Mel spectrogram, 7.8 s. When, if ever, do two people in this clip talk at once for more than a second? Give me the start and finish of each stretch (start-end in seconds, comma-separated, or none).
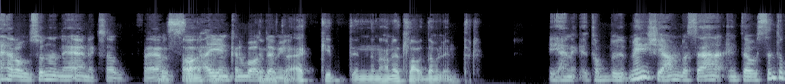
1.6-3.1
